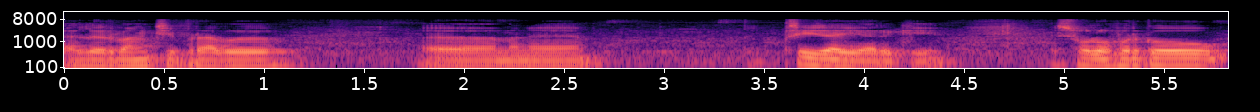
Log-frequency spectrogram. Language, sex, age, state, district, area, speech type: Bodo, male, 18-30, Assam, Kokrajhar, rural, spontaneous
